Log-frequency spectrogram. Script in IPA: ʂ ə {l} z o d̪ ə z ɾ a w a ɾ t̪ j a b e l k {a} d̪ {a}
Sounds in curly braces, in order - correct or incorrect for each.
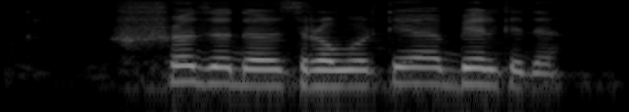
incorrect, incorrect, correct

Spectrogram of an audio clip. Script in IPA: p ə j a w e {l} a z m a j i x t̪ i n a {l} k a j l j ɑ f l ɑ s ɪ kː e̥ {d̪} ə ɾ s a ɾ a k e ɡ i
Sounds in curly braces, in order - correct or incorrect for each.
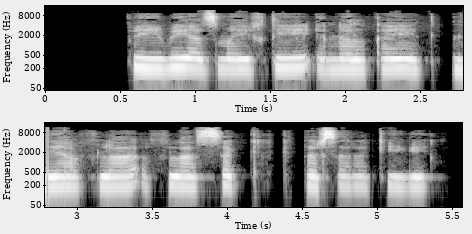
incorrect, correct, incorrect

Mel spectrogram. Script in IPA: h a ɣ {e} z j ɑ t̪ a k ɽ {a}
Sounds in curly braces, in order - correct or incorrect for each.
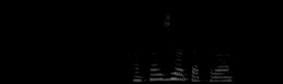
incorrect, correct

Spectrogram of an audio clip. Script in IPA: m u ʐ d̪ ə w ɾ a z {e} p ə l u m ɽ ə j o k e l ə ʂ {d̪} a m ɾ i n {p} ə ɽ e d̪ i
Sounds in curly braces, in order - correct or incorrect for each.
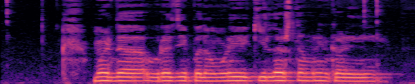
correct, incorrect, incorrect

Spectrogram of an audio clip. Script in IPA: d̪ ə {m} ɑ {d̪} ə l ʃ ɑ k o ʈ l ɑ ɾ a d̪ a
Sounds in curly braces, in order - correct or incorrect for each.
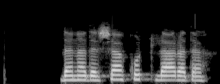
incorrect, correct

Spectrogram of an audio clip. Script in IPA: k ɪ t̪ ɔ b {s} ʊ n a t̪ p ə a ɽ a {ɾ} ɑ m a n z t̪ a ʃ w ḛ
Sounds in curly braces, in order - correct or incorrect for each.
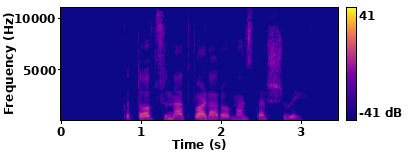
correct, correct

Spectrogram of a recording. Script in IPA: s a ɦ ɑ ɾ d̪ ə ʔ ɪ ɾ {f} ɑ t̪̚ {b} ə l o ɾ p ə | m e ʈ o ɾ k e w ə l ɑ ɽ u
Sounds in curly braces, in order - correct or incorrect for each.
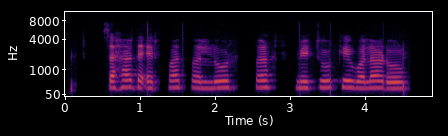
correct, incorrect

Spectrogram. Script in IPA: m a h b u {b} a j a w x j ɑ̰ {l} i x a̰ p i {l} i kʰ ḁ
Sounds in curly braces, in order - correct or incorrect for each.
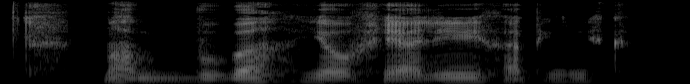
correct, correct, incorrect

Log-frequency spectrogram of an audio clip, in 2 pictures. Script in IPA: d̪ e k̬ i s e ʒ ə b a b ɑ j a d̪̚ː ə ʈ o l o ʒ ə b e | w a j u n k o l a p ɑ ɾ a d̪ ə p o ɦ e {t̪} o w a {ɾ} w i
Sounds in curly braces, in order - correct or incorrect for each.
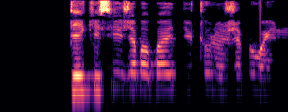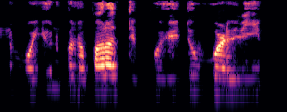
incorrect, incorrect

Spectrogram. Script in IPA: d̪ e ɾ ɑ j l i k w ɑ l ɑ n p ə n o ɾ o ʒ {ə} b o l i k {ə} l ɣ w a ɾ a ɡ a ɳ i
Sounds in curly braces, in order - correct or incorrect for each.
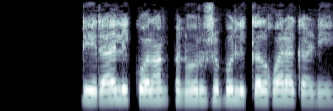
correct, correct

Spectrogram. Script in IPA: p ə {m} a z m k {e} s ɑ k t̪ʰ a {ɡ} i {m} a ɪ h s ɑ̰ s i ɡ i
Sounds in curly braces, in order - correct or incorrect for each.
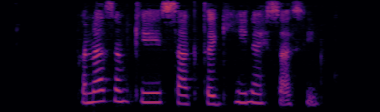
incorrect, correct, correct, incorrect

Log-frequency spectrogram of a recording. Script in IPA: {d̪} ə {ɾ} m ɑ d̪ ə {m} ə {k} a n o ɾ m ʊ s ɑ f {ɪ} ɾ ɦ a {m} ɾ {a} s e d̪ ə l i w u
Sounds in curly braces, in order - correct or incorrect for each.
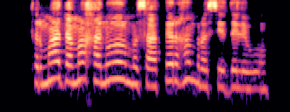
incorrect, correct, correct, incorrect, correct, correct, correct

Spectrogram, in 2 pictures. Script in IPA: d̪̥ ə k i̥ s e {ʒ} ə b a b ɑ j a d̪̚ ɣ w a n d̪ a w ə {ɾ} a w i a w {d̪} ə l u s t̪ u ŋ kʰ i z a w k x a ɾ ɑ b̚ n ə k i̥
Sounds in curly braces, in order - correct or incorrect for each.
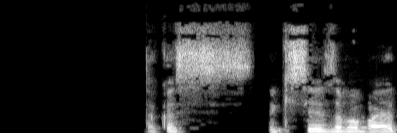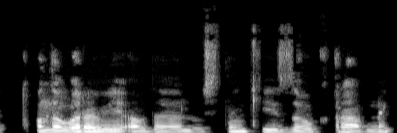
incorrect, correct, correct

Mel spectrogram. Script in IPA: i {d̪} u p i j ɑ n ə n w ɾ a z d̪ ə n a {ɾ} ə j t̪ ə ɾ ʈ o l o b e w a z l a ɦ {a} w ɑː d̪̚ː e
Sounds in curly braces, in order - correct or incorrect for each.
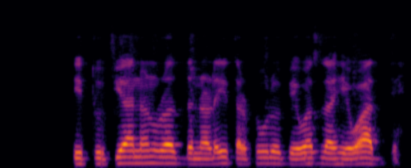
incorrect, incorrect, incorrect

